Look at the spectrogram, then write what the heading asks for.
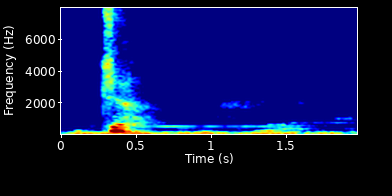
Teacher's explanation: The place of articulation is palato-alveolar. The manner of articulation is affricate. J sound include voice.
